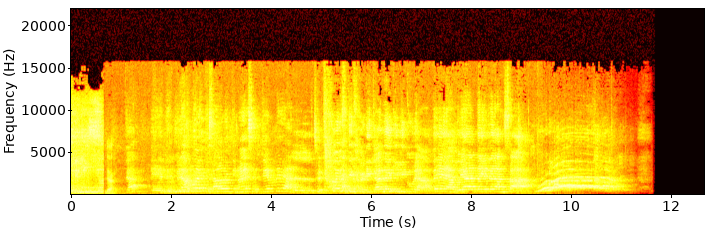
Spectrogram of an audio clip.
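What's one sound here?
A group of young women sing together loudly and cheerfully.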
